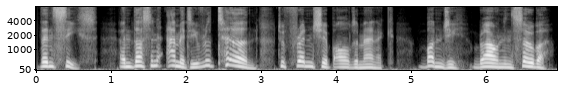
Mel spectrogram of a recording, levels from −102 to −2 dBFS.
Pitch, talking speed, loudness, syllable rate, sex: 170 Hz, 120 wpm, -18 LUFS, 4.3 syllables/s, male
